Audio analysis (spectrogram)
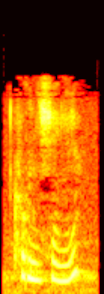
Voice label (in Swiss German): "kornischengle", alsace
